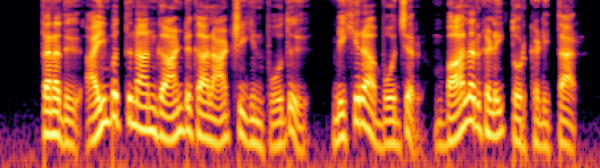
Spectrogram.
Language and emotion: Tamil, neutral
